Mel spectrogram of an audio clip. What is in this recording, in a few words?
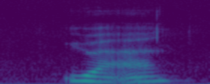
"yuan3", chinese pinyin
